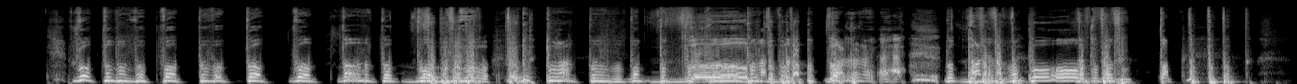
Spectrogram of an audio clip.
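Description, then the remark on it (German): The ending theme song of the anime Aikatsu Stars: a loud vocal line delivered in short, choppy bursts, with a stretch of longer held notes partway through before it breaks off. “Dies war ein Lied ja, und zwar das Ending vom entsprechenden Anime, den wir gerade geguckt haben, nämlich Aikatsu Stars zu Deutsch.”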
